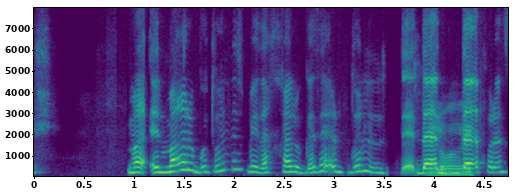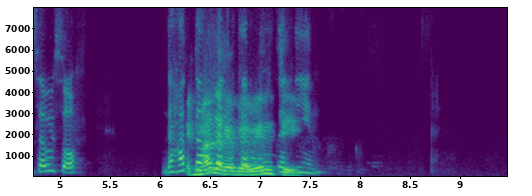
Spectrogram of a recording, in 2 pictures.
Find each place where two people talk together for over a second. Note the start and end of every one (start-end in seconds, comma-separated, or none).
6.3-7.5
